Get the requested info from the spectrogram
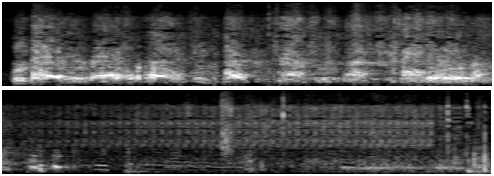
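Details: Tiger roaring in deep, rasping bursts for about five seconds, then quieter fading rumbles with background noise and a brief voice.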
